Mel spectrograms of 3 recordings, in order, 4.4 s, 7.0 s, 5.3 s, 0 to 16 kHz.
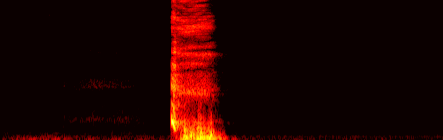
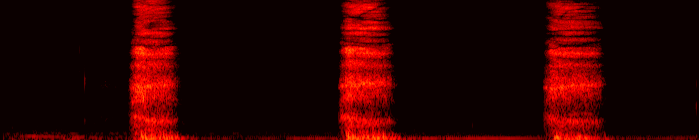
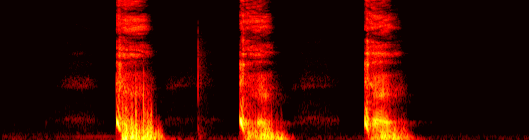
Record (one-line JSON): {"cough_length": "4.4 s", "cough_amplitude": 13167, "cough_signal_mean_std_ratio": 0.24, "exhalation_length": "7.0 s", "exhalation_amplitude": 2168, "exhalation_signal_mean_std_ratio": 0.4, "three_cough_length": "5.3 s", "three_cough_amplitude": 18437, "three_cough_signal_mean_std_ratio": 0.35, "survey_phase": "beta (2021-08-13 to 2022-03-07)", "age": "18-44", "gender": "Female", "wearing_mask": "No", "symptom_cough_any": true, "symptom_runny_or_blocked_nose": true, "symptom_fatigue": true, "symptom_fever_high_temperature": true, "symptom_headache": true, "symptom_change_to_sense_of_smell_or_taste": true, "symptom_loss_of_taste": true, "smoker_status": "Never smoked", "respiratory_condition_asthma": false, "respiratory_condition_other": false, "recruitment_source": "Test and Trace", "submission_delay": "2 days", "covid_test_result": "Positive", "covid_test_method": "RT-qPCR", "covid_ct_value": 19.1, "covid_ct_gene": "ORF1ab gene", "covid_ct_mean": 19.6, "covid_viral_load": "370000 copies/ml", "covid_viral_load_category": "Low viral load (10K-1M copies/ml)"}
